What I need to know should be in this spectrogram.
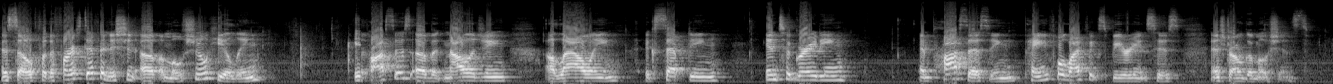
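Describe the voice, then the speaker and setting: With a Southern US accent, a woman speaks at a moderate pace in a fairly low pitch with very wide pitch swings, very even loudness and long, frequent pauses, over noticeable background noise. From US South. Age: 30s. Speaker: therapist and wellness vlogger. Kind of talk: casual vlog talk to camera.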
